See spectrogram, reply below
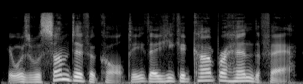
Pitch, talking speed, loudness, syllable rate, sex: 125 Hz, 220 wpm, -16 LUFS, 5.6 syllables/s, male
